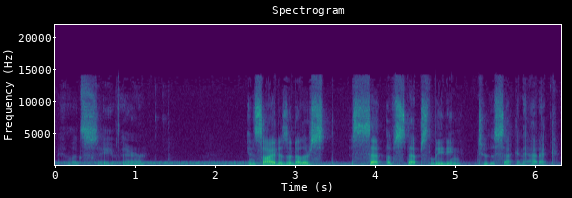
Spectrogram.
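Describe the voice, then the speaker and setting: Low-voiced man reading game dialogue aloud. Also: a little slow, a little hiss or hum. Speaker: gaming video host.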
